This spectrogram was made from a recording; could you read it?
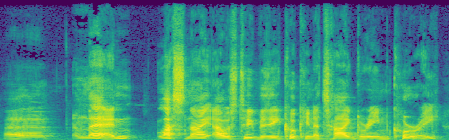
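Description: A man speaks in a bright, slightly high voice as a podcast co-host. His chat is informal and candid, with a self-deprecating streak. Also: normal speed. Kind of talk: casual chat.

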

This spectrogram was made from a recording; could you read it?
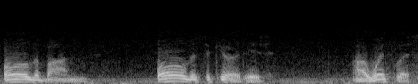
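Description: An actor playing a hesitant, flustered small-time lawyer in a 1970s radio drama, halting and formal as he stammers. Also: on the low side, big pitch swings, creaky, heavily acted. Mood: grave, uneasy. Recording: tinny, noisy old radio broadcast.

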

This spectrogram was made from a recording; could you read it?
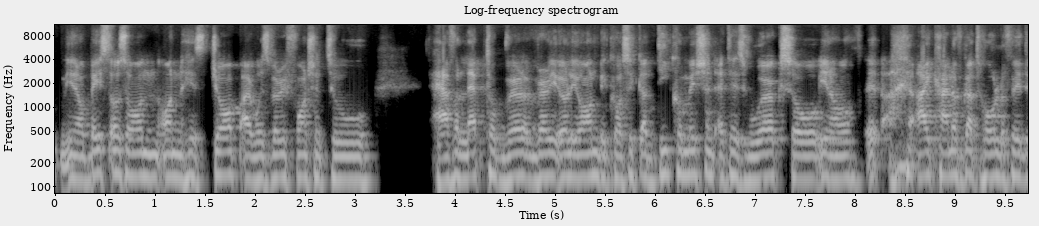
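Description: A middle-aged man from Germany, speaking as a guest in a casual podcast interview, pausing often with fillers and restarts. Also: mid-range voice, mellow. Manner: hesitant, many fillers and restarts. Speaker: guest, tech executive.

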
